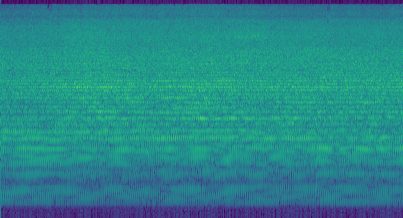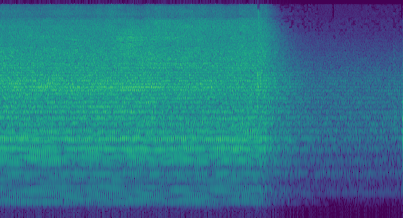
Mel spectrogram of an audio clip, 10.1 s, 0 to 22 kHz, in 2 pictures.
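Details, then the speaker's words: Newly installed compressors, wired straight on, replacing old 30% duty-cycle units, on first ignition-on: steady buzzing whine with no pitch change runs about eight seconds before cutting out abruptly; compressor keeps running longer than expected. "So the old ones were only a 30% duty cycle. So because now it's just straight on. Should turn off. We might have an issue"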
